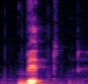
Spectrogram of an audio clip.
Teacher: Now it's in mid high front. So it goes down and it's a short and quick it.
